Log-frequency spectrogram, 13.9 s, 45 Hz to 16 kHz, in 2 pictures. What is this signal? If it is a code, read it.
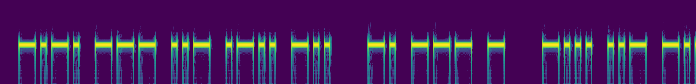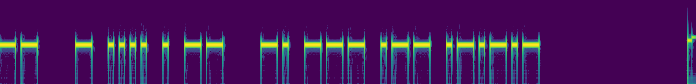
Morse code, heard as a keyed tone, about 22 wpm, 700 Hz. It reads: COULD NOT BUY THEM NOW.
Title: Sentences from Top 1000 Words - Review Part 4 - 22wpm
